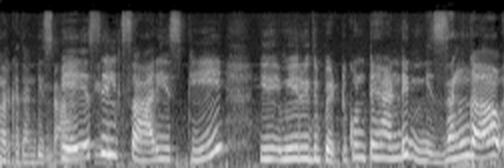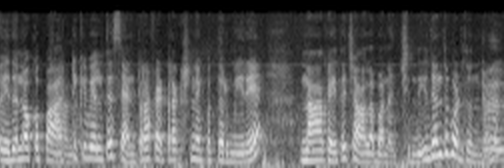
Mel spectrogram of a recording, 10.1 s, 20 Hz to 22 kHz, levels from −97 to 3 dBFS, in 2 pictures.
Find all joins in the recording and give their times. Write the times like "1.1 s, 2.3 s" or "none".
none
